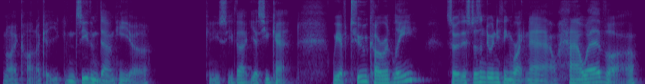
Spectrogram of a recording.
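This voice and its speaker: A man's voice: on the low side, darkish tone. A man giving casual gameplay commentary, lightly grumbling and self-deprecating as he explains what he is doing. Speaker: gamer playing and commenting, channel host. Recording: noticeable background noise.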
